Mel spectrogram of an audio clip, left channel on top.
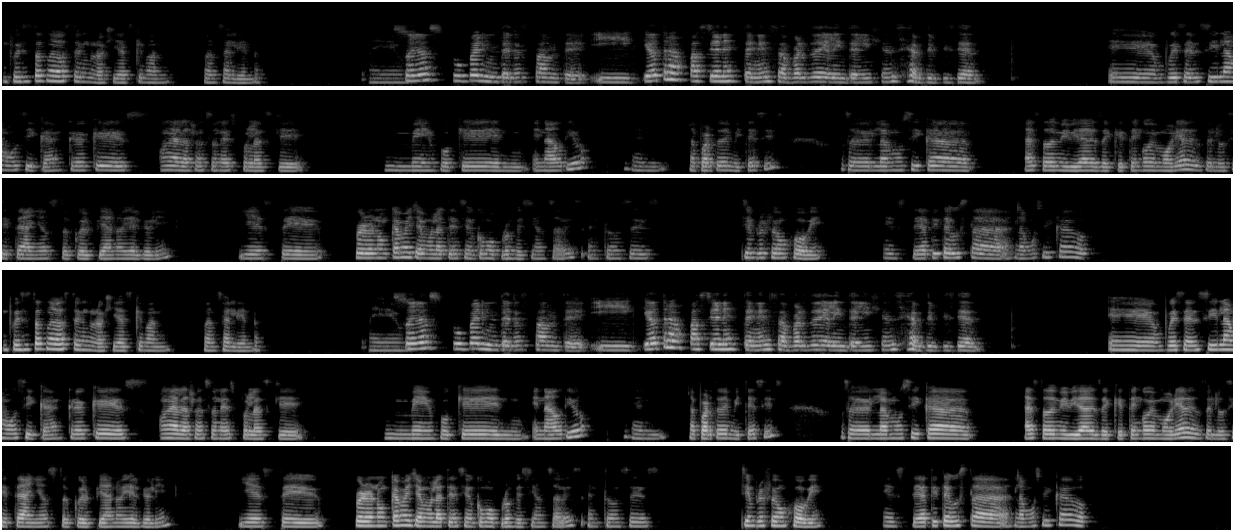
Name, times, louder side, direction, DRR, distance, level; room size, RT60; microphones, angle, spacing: voice 1, 0.0-1.7 2.0-2.6 3.7-4.1 11.1-13.6 13.9-15.3 16.1-18.1 18.6-20.0 20.7-22.0 22.5-26.3 27.0-27.8 28.2-31.1 32.0-32.8 33.4-35.4, right 5 dB, 55° right, 0.3 m, -27 dB
voice 2, 3.9-9.8, right 2 dB, 15° right, 0.7 m, -27 dB
3.9 x 2.2 x 2.2 m
head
